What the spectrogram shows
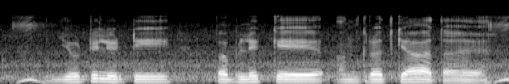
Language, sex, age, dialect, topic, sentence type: Hindi, male, 18-24, Hindustani Malvi Khadi Boli, banking, question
